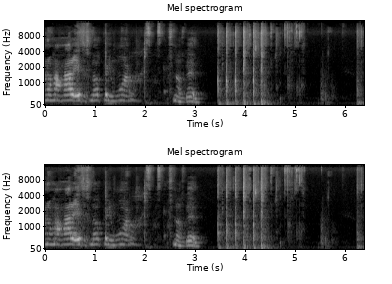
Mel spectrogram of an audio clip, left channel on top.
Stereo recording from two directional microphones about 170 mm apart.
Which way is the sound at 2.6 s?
10° right (ahead or behind).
